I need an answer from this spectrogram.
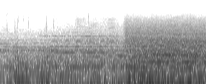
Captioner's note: crows cawing in distance; brass section swells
